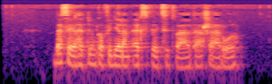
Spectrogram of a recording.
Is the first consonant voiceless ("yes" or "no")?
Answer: no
